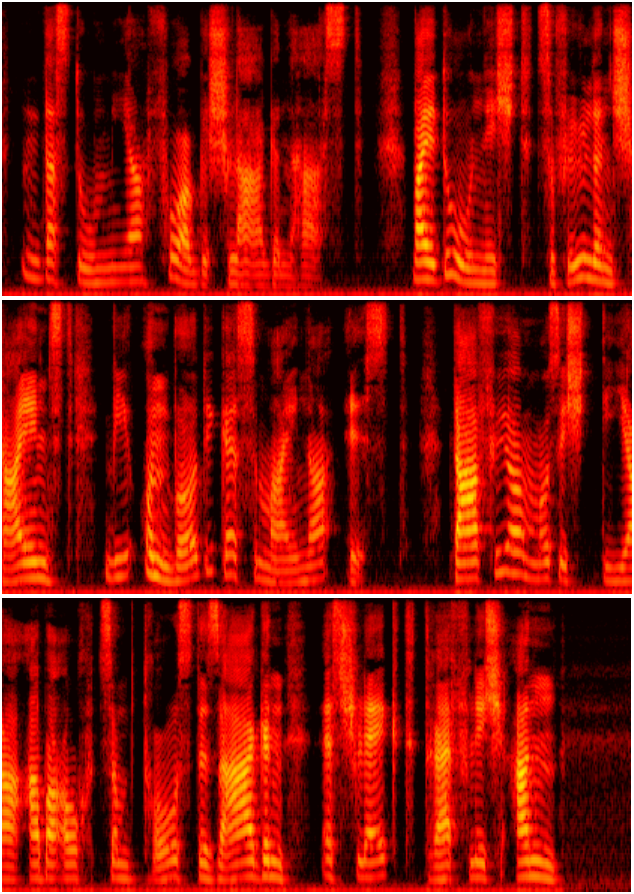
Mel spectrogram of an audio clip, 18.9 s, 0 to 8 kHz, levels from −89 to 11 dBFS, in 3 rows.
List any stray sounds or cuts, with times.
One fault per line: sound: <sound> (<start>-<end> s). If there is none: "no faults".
no faults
